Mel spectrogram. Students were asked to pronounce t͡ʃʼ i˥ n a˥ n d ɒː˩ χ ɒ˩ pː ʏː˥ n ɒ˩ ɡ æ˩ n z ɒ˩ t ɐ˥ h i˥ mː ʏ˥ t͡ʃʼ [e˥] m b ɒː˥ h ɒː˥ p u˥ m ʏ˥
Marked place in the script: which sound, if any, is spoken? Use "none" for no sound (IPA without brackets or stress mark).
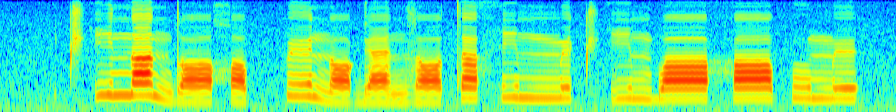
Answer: i˥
